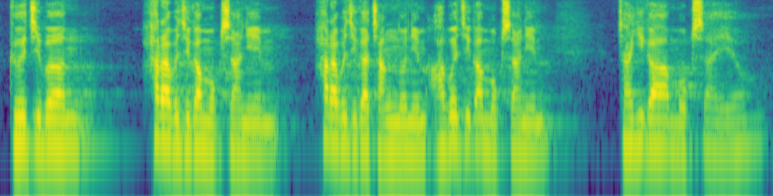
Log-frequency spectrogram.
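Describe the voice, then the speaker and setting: A middle-aged man preaching a sermon as pastor, telling a story with feeling, dropping to hushed whispers and rising to loud exhortation. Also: on the high side, little pitch movement, unhurried. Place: church sanctuary. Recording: long hall reverb in a church.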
